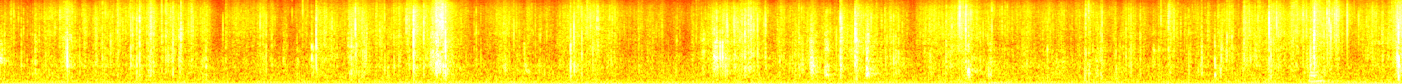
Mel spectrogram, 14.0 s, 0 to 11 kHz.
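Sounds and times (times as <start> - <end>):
packaging crinkling: 0.0 - 14.0.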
